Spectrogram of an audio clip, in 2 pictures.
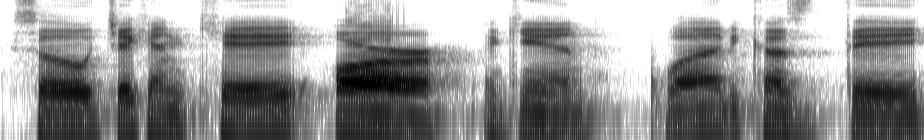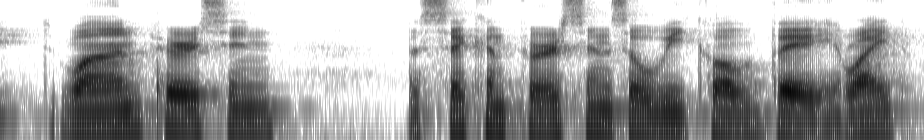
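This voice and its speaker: Teaching beginner English grammar, a Turkish man speaks at a medium pitch with fairly even intonation and a clear, resonant tone. He takes it slowly, repeats each word, switches into Turkish to translate, and asks "right?" after every point.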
